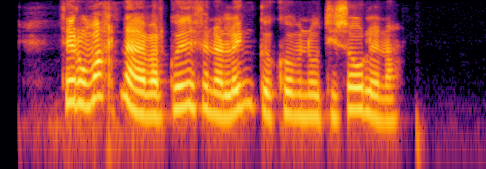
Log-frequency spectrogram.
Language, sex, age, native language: Icelandic, female, 30-39, Icelandic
